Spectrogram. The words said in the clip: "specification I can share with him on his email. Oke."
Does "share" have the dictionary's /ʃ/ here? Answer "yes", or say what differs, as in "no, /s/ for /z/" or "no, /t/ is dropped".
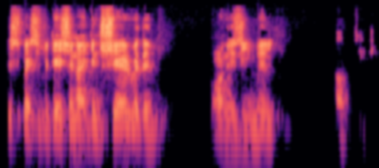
yes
